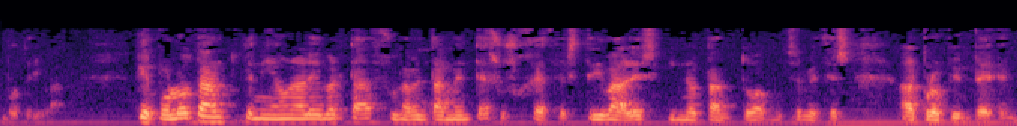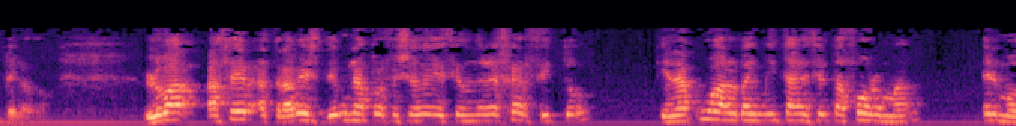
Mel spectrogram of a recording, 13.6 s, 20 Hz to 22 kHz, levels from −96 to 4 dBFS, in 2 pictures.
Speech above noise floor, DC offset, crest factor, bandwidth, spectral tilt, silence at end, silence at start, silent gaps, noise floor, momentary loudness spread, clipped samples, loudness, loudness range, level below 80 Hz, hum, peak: 32 dB; under 0.1%; 18 dB; 8.8 kHz; -5 dB/octave; 0 s; 0.05 s; none; -50 dBFS; 13 LU; under 0.1%; -19 LUFS; 6 LU; -52 dBFS; none; -2 dBFS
